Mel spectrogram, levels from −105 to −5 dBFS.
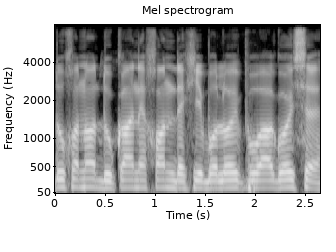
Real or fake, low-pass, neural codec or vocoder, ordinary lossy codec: real; 7.2 kHz; none; none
